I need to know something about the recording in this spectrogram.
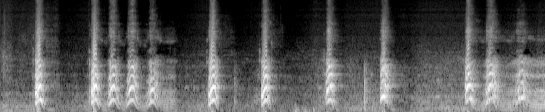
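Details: German Shepherd Odin throwing a barking tantrum at a hot air balloon nearing his airspace: rapid runs of loud barks, some in quick groups of three or four, mixed with whining tones between bursts.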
